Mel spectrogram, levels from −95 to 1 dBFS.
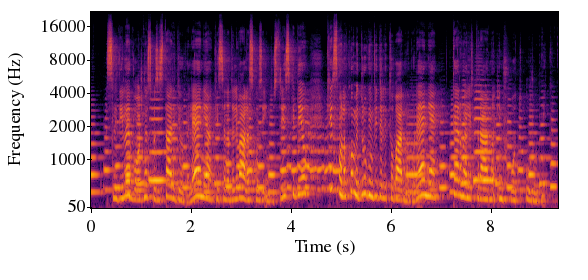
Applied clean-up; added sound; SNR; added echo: none; Brass instrument; 2 dB; none.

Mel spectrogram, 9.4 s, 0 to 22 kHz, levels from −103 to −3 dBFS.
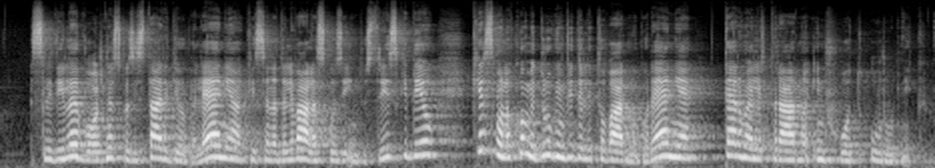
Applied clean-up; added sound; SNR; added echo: none; none; none; none.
